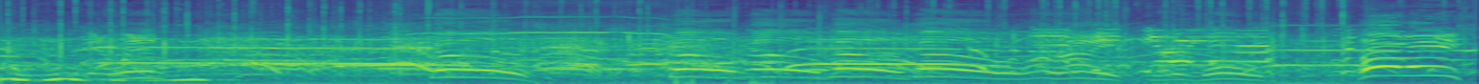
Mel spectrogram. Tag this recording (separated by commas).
Speech, outside, urban or man-made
